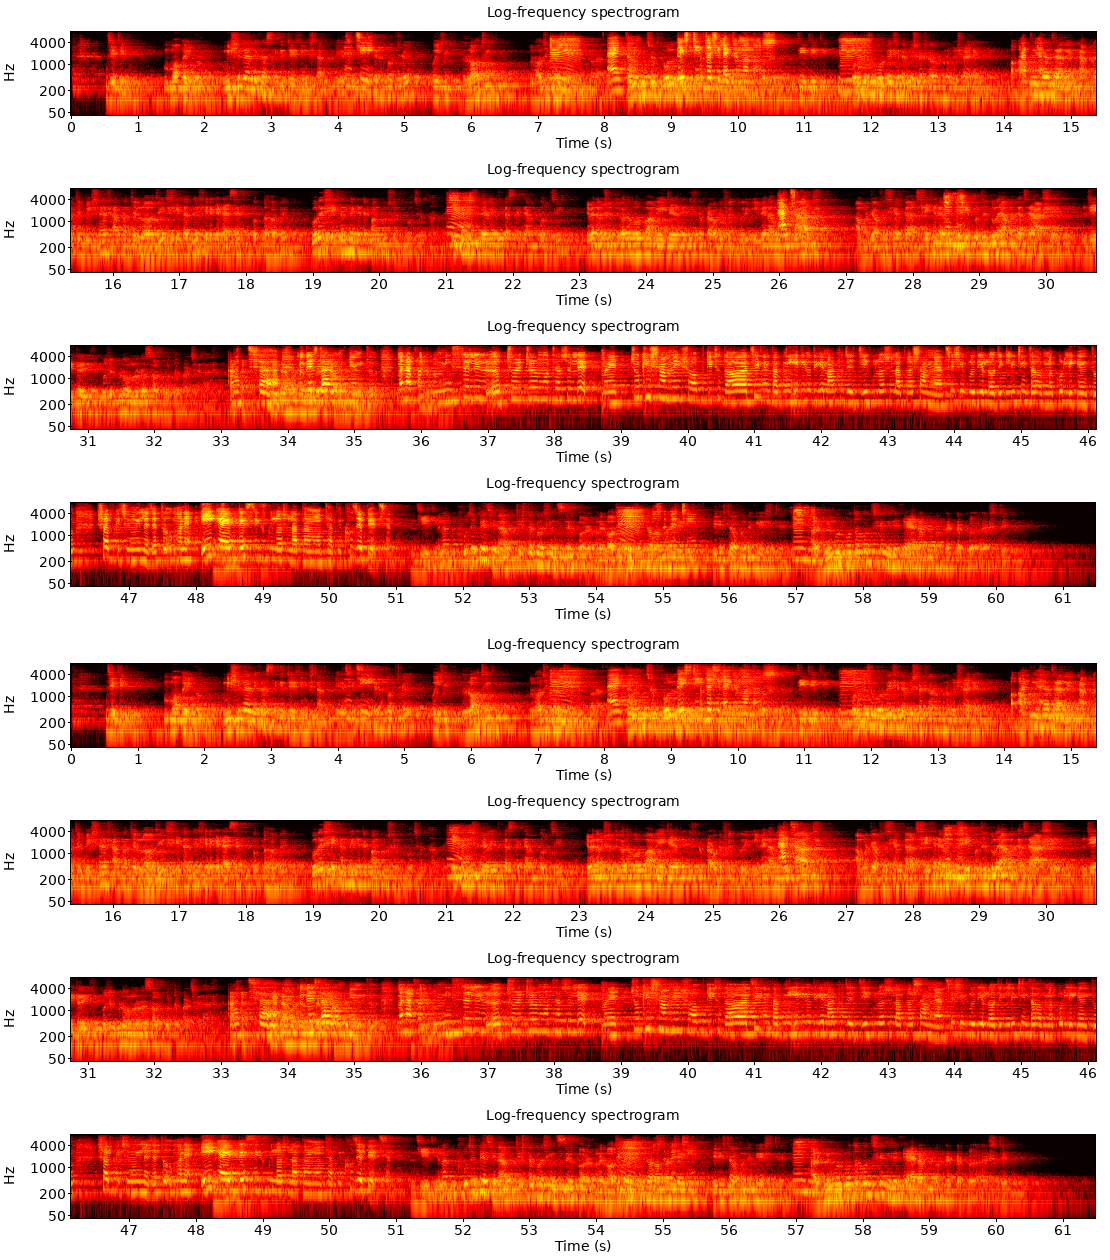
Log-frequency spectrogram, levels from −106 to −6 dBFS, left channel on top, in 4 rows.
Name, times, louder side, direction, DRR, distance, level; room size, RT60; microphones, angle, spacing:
voice 1, 0.5-0.8 1.4-2.0 2.3-5.1 5.4-6.3 6.9-8.0 8.3-9.4 9.8-11.4 11.7-13.7 14.0-18.6 19.0-22.7 23.1-26.6 27.1-30.2 30.5-33.4 33.7-35.4 36.0-36.1 48.2-48.4 51.2-55.4 55.7-56.8 57.2-60.1, equal, 40° right, 1 dB, 4.6 m, -44 dB
voice 2, 4.1-4.6 7.2-7.7 8.0-8.5 9.1-10.6 11.5-12.0 14.2-14.6 21.0-21.4 26.0-26.4 28.5-28.8 33.1-51.0 54.3-55.5 56.9-57.3, left 6 dB, 35° left, 7 dB, 2.0 m, -36 dB
25.5 x 24.0 x 8.5 m, 2.1 s
head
